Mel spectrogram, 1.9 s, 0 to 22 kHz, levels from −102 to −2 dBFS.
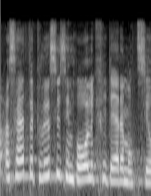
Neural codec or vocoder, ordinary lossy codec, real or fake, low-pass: codec, 44.1 kHz, 3.4 kbps, Pupu-Codec; none; fake; 14.4 kHz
